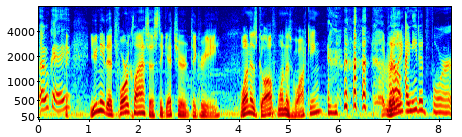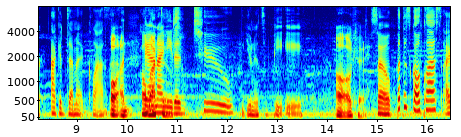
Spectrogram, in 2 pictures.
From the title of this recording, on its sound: On location at Che'root, where it all started!!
